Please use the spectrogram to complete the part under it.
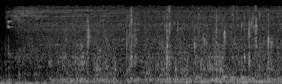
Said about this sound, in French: Alors on peut laver à l'eau tempérée, donc pas plus de 30 degrés, donc ça va être de l'eau tiède.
